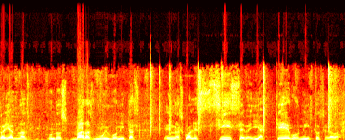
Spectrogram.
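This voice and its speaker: Noticeable background noise sits behind a man with a fairly high voice. He speaks at a very slow pace with ordinary pitch variation. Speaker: elderly local resident. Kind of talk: interview recollection. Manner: halting.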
